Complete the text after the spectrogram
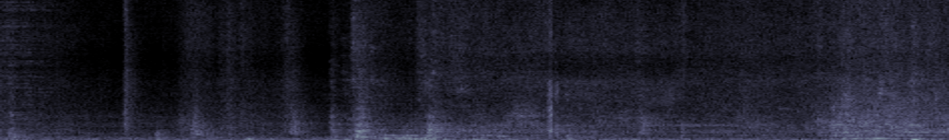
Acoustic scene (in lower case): restroom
